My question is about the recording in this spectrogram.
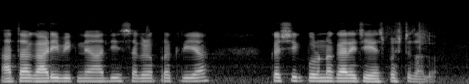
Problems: none marked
